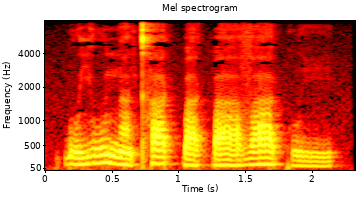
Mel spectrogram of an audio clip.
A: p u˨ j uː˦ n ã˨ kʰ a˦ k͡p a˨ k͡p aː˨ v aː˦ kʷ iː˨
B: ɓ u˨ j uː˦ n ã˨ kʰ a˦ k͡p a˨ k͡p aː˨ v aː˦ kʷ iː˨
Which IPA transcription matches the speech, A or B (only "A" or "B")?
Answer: B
